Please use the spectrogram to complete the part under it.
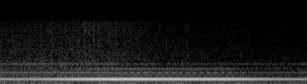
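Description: A steady low electronic sine tone hums continuously, swelling slightly louder in the middle before easing back, with no other sounds.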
